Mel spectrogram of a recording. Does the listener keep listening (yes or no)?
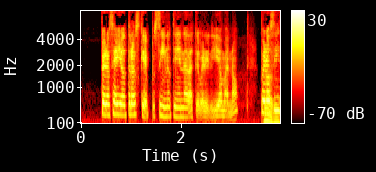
yes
